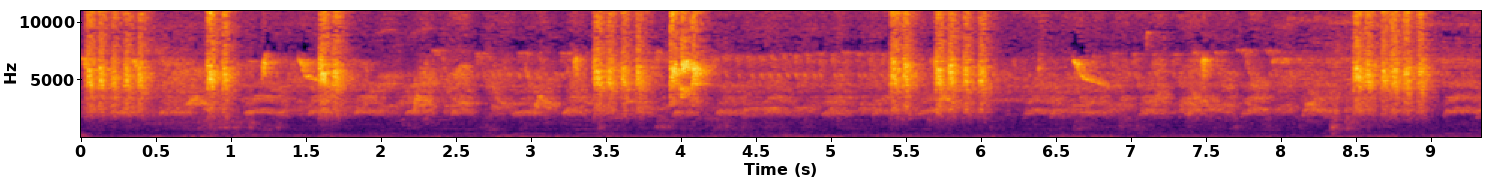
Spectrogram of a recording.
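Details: Little spiderhunter and mountain spiderhunter (pijantung pisang and pijantung gunung): sharp, bright high chips in bursts of several notes, spaced irregularly about one to two seconds apart, with faint thin whistles and a low background hum.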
